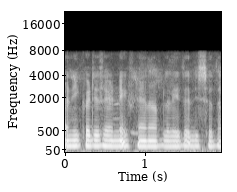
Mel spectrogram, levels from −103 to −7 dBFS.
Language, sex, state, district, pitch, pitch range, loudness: Marathi, male, Maharashtra, Aurangabad, 120 Hz, 120-125 Hz, -15 LUFS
